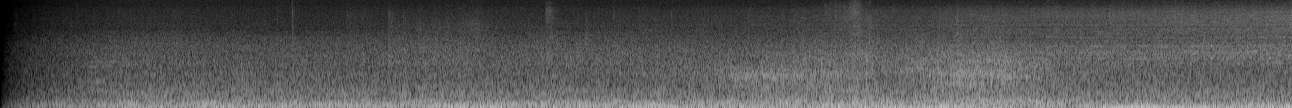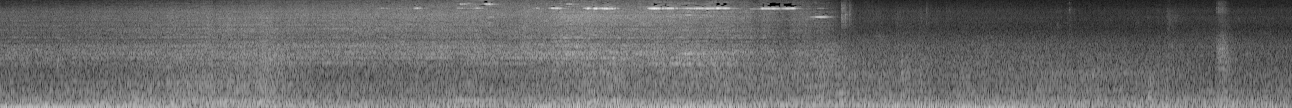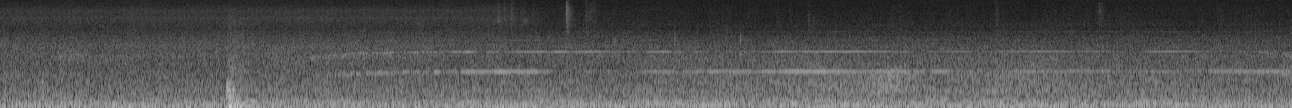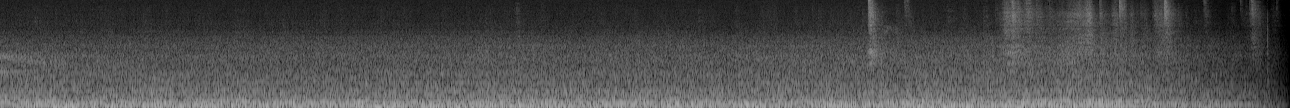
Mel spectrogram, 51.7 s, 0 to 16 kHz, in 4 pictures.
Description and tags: Faulty truck arives at furnace depo
Note: first attempt at a decent sound effect. A faulty truck arrives and stops at the foundry, it appears that the truck had a length of wire stuck on one of its axles. Enjoy, recording equipment used, zoom H4N Pro, onboard microphones 120 degrees.
arrives, depo, faulty, field-recording, furnace, fx, industrial, metal, noise, sound-effect, truck, wire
